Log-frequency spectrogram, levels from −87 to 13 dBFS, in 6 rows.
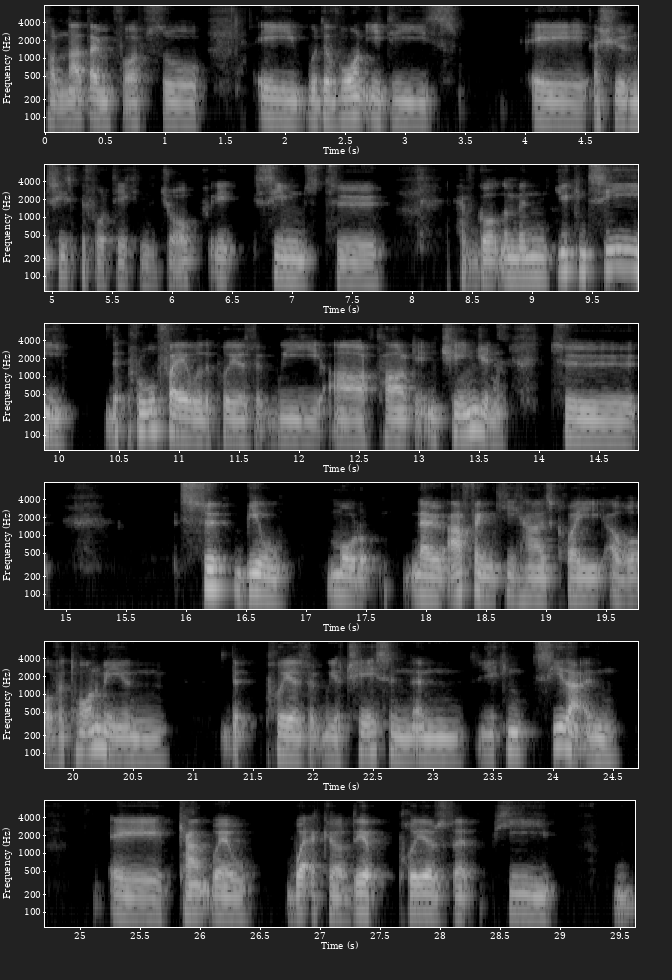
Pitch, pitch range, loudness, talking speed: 95 Hz, 90-105 Hz, -28 LUFS, 140 wpm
